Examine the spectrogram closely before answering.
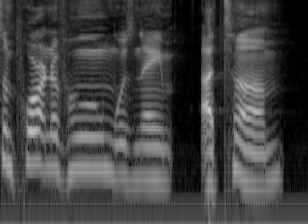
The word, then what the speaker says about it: Atum: of whom was named Atum, a name virtually identical in pronunciation to the Semitic word Adam, which was used to describe the human male.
